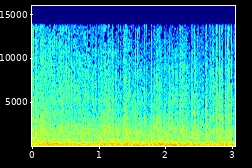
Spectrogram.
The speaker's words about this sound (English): A couple dozen Chinese guys dressed in black leather park their Harleys.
